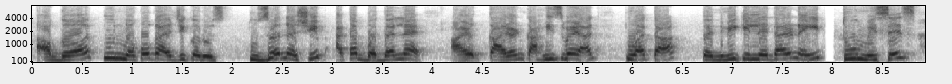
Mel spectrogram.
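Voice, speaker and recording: A calm, reassuring young groom, read by a woman narrator in a voice-over serial recap. Slow, steady lines in her own voice. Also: a little high, low-quality recording.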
